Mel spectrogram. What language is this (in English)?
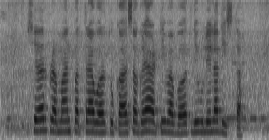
Marathi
